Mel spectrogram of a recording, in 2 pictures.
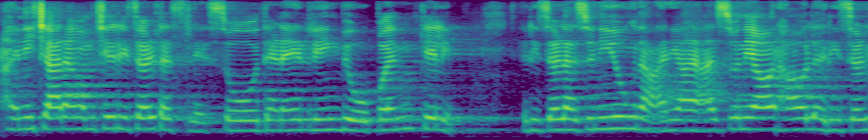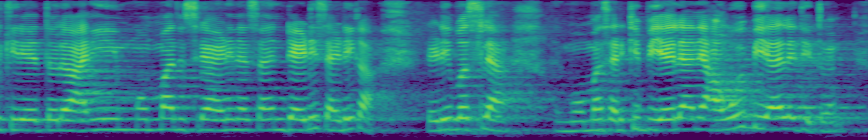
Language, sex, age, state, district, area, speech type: Goan Konkani, female, 18-30, Goa, Bardez, urban, spontaneous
